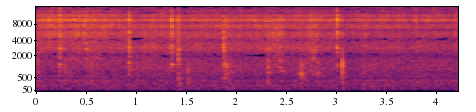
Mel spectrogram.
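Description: Ginger-garlic paste, onions and whole spices sizzling in hot oil in a nonstick frying pan while a slotted spatula stirs them, scraping and clicking against the pan several times over a steady hiss.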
